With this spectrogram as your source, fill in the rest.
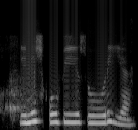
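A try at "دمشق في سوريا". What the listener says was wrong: Dimishq fi Suria. Iya-nya di sini tidak tasydid. Suria, Indonesia, Korea, dan teman-temannya.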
